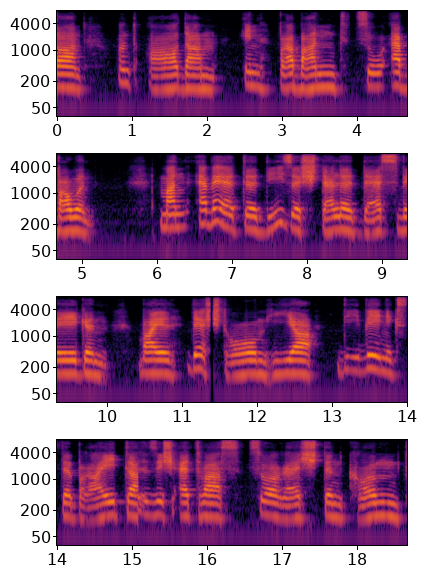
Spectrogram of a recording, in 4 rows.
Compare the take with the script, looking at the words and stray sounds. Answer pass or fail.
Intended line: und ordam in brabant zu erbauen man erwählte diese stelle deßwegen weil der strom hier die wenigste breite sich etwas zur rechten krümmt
fail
